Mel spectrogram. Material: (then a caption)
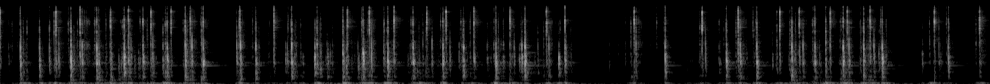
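Plastic. Fingertips and nails type on a retro typewriter-style keyboard with round black plastic keycaps and blue backlit switches. Rapid, bright, clicky keystrokes come in dense bursts, with short pauses around 2 seconds, 6 seconds and near the end.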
